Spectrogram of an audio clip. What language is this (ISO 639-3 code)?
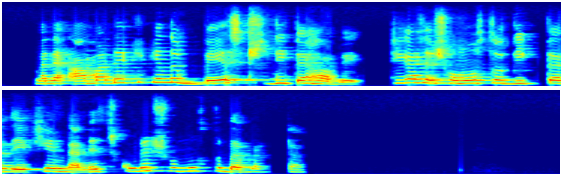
ben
